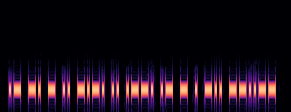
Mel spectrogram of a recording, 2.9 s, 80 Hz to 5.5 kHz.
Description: Morse code, heard as a keyed tone, about 50 wpm, 600 Hz. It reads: ANTICIPATED,
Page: Never 49wpm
